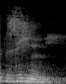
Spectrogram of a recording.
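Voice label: "bzin" rat, Zapotec; animals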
